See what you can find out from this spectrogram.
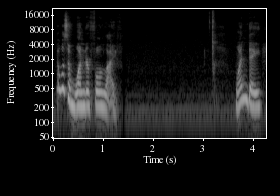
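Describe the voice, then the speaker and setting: A woman teacher reading a children's picture book aloud in an expressive storytelling manner. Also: high voice.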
